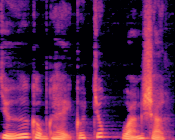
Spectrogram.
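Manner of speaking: ordinary delivery, nothing marked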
